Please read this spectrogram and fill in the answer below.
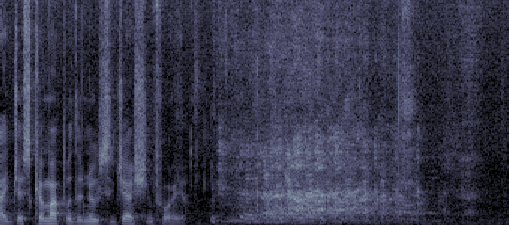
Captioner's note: crowd laughing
